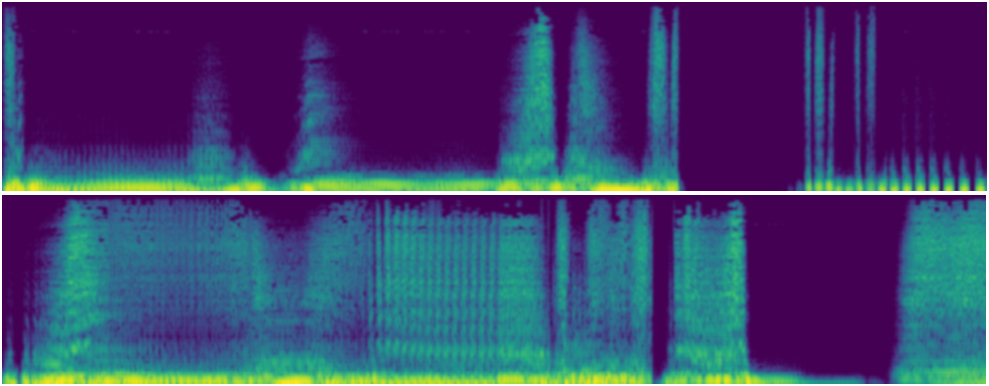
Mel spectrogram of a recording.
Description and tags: granular synthesizer ink
This is a processed waveform of a bassloop. I made it with fruity loops granulizer. Enjoy :)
